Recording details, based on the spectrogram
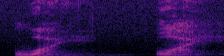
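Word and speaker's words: οὐαί: 이것에 대해서 가능성 있는 그런 학자들의 견해는 이 화라는 말의 원어가 우아이 이렇게 읽으면 그 헬라어를 읽으면 우아이 O-U-A-I 이렇게 알파벳으로 써 있는데 우아이라고 번역해요. 우아이.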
